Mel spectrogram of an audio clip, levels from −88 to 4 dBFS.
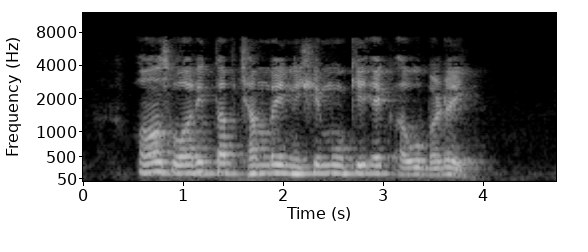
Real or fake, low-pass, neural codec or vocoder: real; 7.2 kHz; none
